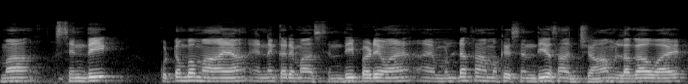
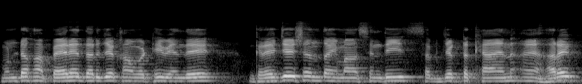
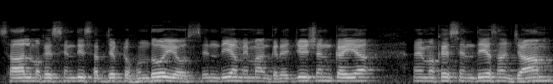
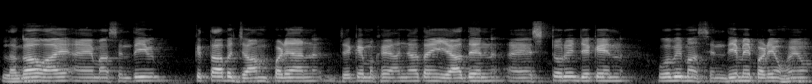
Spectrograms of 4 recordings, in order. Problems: none marked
